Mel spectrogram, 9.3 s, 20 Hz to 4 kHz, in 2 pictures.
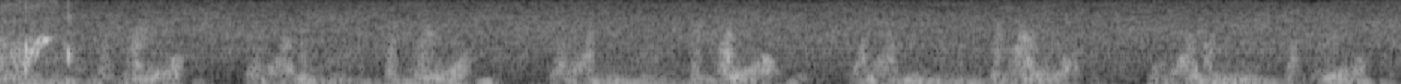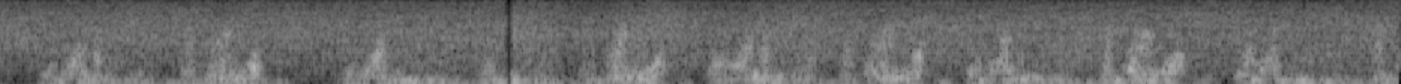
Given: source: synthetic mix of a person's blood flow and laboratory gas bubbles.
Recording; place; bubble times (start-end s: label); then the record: Doppler ultrasound of blood flow; precordium
0.01-0.30 s: bubbles
From the record:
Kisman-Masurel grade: 213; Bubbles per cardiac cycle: several, 3 to 8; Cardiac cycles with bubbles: 1 to 10%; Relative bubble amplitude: loud (0.450 to 0.775); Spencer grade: 1 (occasional bubble signal discernible with the cardiac motion signal, with majority of cardiac periods free of bubbles); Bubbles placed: only in the low amplitude regions of the cardiac cycle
